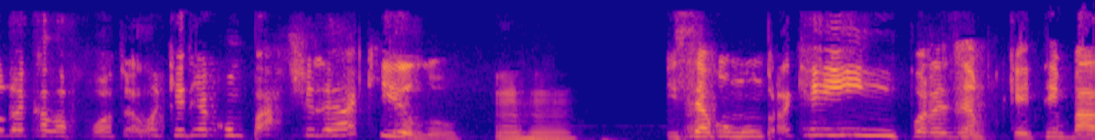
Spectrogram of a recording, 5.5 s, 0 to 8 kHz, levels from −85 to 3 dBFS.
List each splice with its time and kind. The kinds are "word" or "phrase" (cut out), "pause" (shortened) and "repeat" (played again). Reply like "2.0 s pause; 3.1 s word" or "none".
2.4 s pause; 3.6 s word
